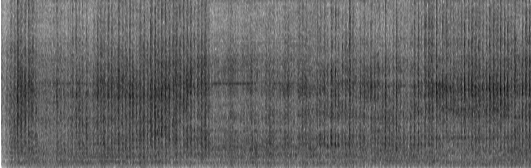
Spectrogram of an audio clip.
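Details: Panasonic front-load washing machine during spin: harsh, gritty grinding with an uneven rattling beat, rough grinding in the drum; cause unconfirmed.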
